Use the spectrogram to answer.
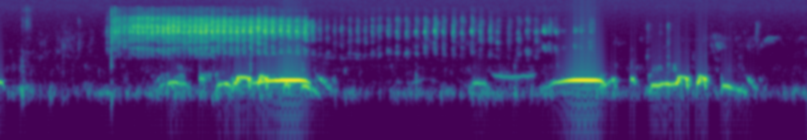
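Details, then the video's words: Namaqua dove in Kenya: short wavering low hoots build into a long, steady, slightly rising hoo, and the phrase repeats about three seconds later. A soft hiss sits higher early on over a constant low background murmur. "Namaqua Dove, male, female and call"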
